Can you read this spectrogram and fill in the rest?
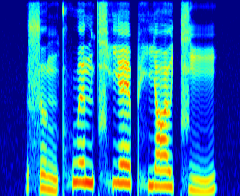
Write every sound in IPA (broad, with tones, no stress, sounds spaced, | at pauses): s ʊ˨˩ ŋ kʰ w ə˥ n t͡ɕʰ j ɛ˥ pʰ j ɑ˥ ʊ̯ t͡ɕ i˨˩˦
